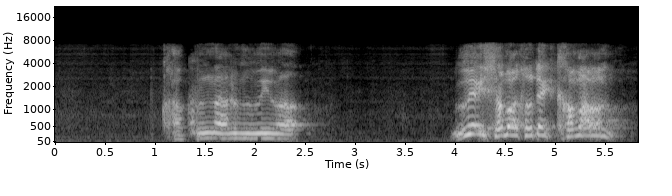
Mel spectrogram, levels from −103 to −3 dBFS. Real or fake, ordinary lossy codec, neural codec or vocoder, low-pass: fake; none; codec, 24 kHz, 3 kbps, HILCodec; 7.2 kHz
